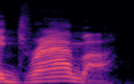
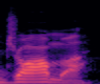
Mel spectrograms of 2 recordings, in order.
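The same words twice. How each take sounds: First: "drama" with the flat a of "cat", tram-uh; Canadian pronunciation. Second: "drama" with a broad ah, drah-muh; American pronunciation. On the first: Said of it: "we say drama instead of drama". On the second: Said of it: "instead of drama". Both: Shown as a demonstration.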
